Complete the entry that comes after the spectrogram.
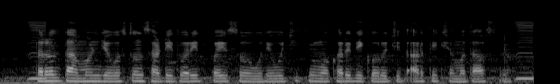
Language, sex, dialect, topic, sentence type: Marathi, male, Southern Konkan, banking, statement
